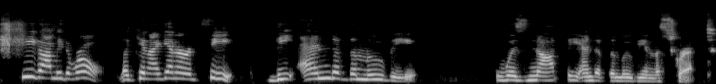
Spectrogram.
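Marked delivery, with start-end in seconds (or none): 0.0-2.4 high, raised-voice shouting. Recalling trying to get a ticket for the assistant, retelling yelling at the producer. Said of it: "I'm like yelling at the producer".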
